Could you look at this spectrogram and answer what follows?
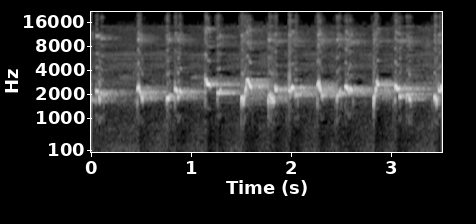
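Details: Yellow-vented bulbul (trucukan) in a lively, long-running 'ropel panjang' wild-style song used as a lure for other birds: bubbly, liquid two-toned chirps repeated about every quarter second, with slight rises and falls throughout.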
